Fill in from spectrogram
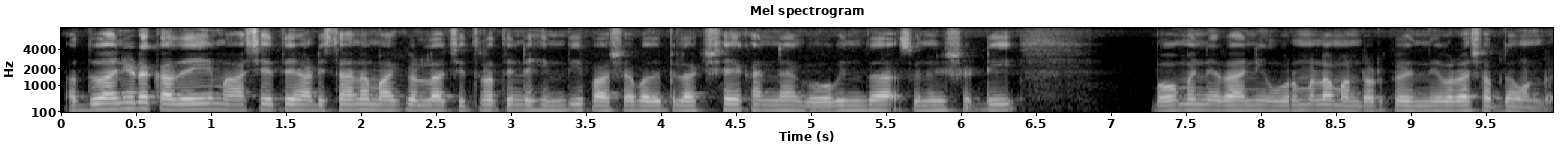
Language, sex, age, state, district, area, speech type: Malayalam, male, 30-45, Kerala, Kottayam, urban, read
